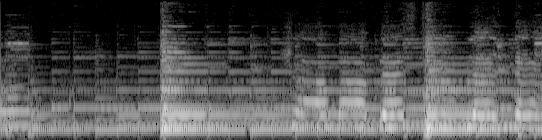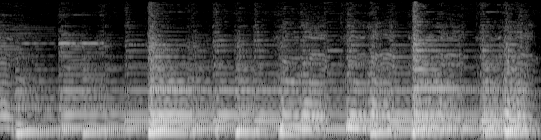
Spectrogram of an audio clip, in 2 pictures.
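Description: Acoustic guitar playing a song, ringing notes with a strong strum about every two and a half seconds, and a voice singing "oh" about four seconds in.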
